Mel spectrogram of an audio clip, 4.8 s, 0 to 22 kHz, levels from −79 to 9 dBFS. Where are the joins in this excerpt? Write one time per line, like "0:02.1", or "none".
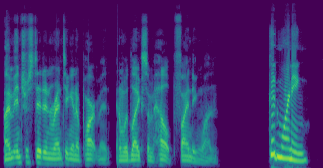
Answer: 0:01.3

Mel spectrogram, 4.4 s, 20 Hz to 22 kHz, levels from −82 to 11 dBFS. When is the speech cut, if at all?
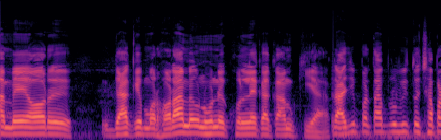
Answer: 0:03.3

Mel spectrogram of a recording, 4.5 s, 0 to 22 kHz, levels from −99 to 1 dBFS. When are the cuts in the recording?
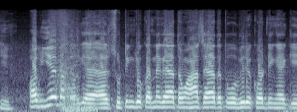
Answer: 0:01.0

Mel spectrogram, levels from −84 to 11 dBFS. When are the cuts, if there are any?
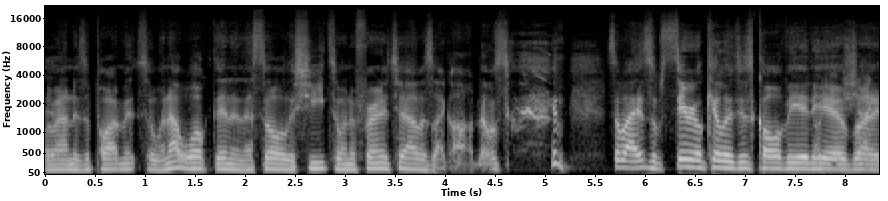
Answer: none

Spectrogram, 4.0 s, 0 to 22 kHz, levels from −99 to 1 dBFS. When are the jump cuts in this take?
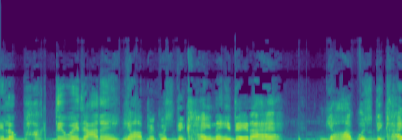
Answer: none

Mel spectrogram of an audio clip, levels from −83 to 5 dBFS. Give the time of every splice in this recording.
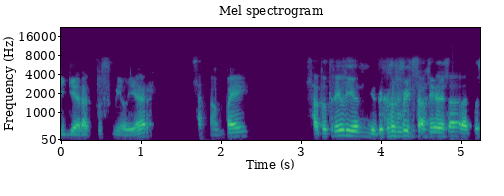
none

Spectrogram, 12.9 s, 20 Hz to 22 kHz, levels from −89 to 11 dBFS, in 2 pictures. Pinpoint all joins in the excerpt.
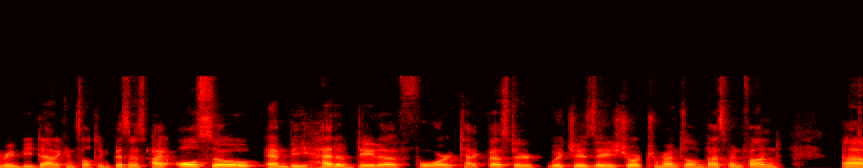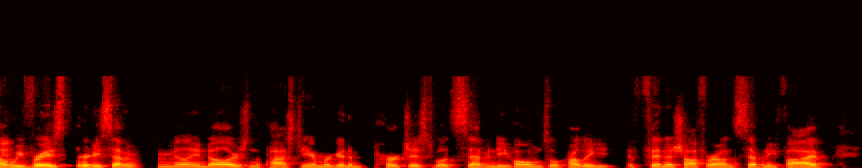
0:01.1
0:09.2

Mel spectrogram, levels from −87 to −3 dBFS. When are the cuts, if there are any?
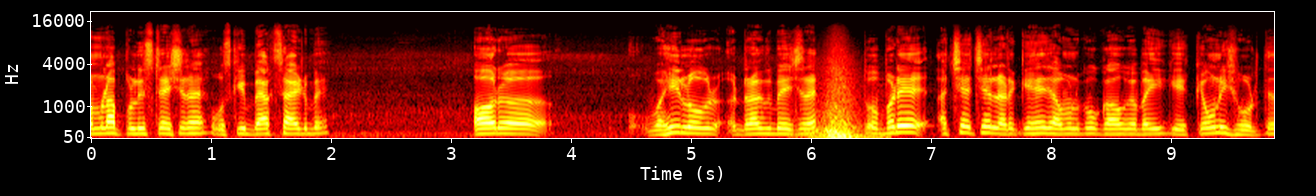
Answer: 0:06.0

